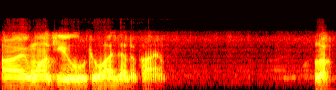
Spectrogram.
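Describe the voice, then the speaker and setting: An actor playing a brisk, gruff police inspector in a 1940s radio drama. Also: male voice, low voice, very animated, a little hiss or hum, heavily acted. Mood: brisk, businesslike. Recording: muffled vintage radio recording.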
